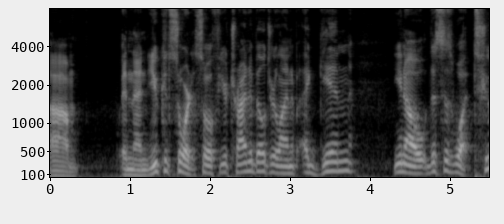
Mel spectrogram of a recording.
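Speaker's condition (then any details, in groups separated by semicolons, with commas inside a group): No condition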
